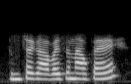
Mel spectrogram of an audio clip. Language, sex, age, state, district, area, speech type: Marathi, female, 30-45, Maharashtra, Wardha, rural, conversation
